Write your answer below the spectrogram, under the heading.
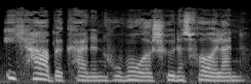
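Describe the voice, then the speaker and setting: Bright, tense, solemn young woman. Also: fairly low pitch, measured pace. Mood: dry, aloof. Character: earnest, tormented, humourless young woman in crisis. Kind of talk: German radio play acting.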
